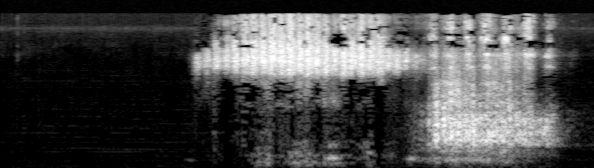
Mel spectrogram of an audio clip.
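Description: A high, fast-pulsing shimmer sound effect of about a second and a half, added as the jewellery box is opened. It is followed about three seconds in by a shorter, lower rush of noise.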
